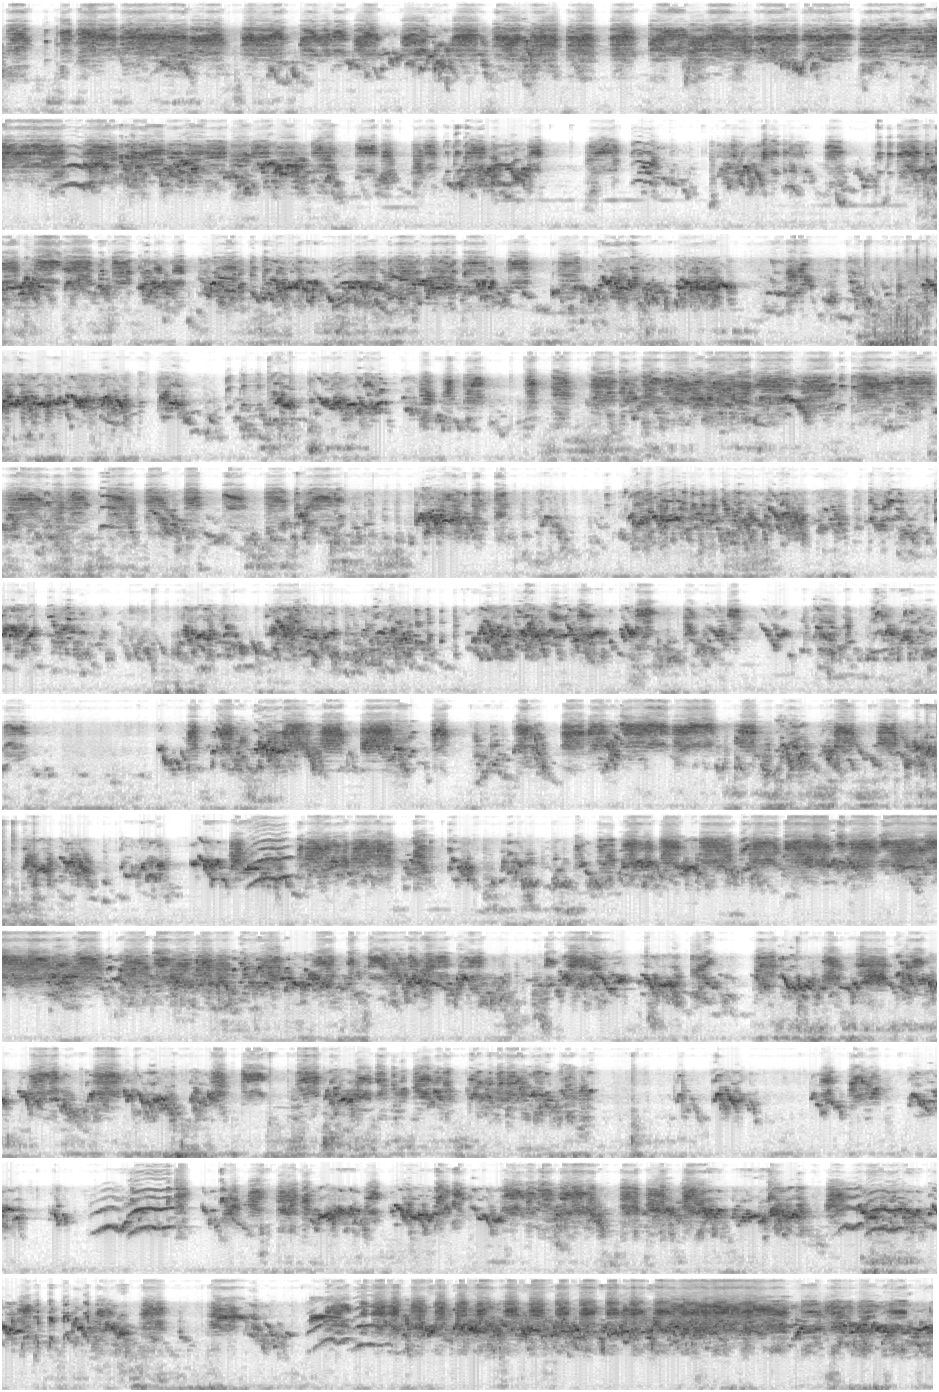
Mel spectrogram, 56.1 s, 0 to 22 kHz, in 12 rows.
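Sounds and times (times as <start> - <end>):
budgerigars chirping and chattering: 0.0 - 56.0.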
